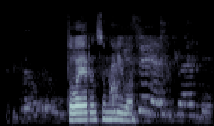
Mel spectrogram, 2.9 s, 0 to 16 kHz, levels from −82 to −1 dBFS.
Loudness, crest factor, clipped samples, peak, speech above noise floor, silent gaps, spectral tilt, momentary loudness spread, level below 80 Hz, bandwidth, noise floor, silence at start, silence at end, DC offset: -29 LUFS; 20 dB; under 0.1%; -12 dBFS; 24 dB; none; -5 dB/octave; 25 LU; -86 dBFS; 10.5 kHz; -51 dBFS; 0.3 s; 0.05 s; under 0.1%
